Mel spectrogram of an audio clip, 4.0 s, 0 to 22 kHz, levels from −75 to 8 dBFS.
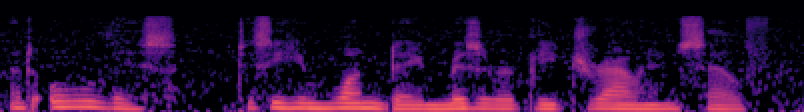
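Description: From start to finish the speech carries overdone noise removal: the denoiser was pushed so hard it keeps switching off individual frequency bands sitting near its noise estimate, taking soft bits of the voice along. You hear gaps with glittery little specks.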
